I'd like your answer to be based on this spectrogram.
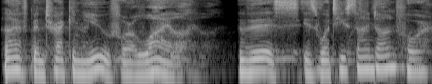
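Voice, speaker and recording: Grim female avenger archer for a fantasy game: slow, dark-toned, merciless and composed, in long reverb. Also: deep voice, steady tone. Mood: cold triumph. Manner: cold, brooding, measured, often dropping to a breathy whisper. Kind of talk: dramatic video game voice lines.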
